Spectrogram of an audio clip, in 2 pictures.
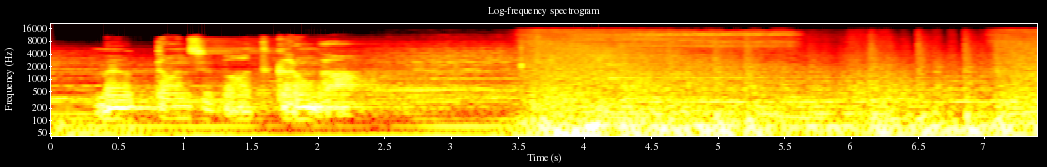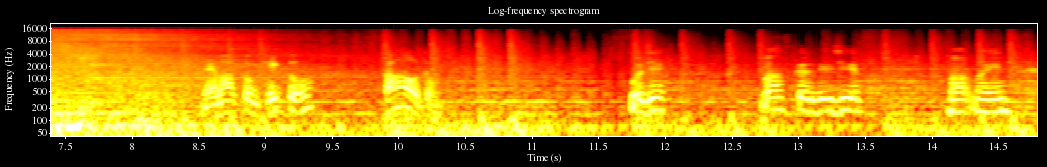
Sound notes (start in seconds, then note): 3.4 snaps finger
